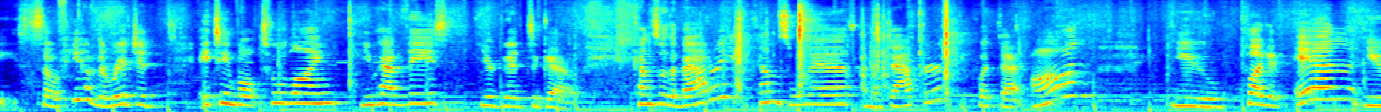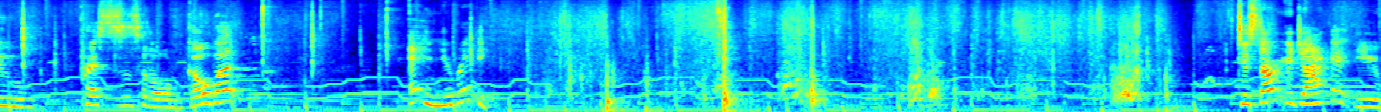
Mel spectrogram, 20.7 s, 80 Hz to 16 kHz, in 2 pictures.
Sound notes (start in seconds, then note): 14.6 thuds; 16.7 zips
